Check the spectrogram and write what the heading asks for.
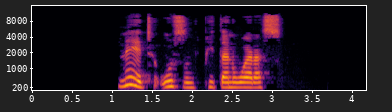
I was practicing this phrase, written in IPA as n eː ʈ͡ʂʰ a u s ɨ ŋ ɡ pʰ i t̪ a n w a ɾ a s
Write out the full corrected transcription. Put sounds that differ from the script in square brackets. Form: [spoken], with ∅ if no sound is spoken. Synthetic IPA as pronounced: n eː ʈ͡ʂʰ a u s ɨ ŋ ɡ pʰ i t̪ a n w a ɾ a s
